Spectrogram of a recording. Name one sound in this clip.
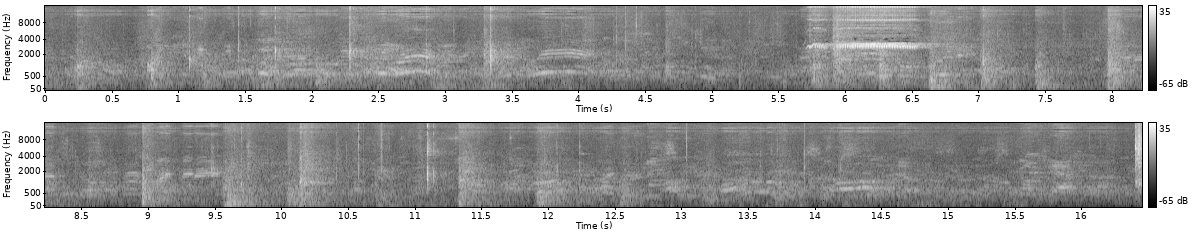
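Young men shout across an open field outdoors.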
